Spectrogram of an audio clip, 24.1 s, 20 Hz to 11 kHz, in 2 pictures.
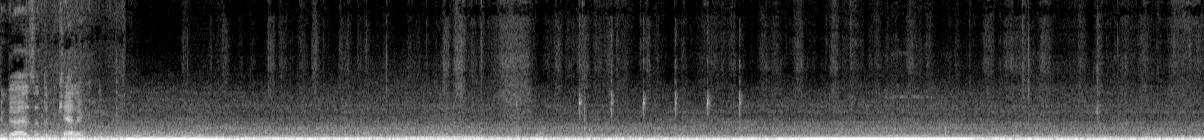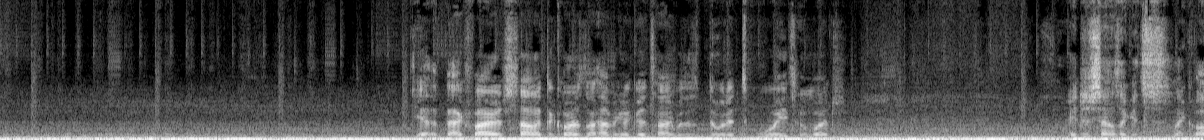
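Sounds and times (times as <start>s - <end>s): car engine running: 0.0s - 1.3s, 18.6s - 24.0s
exhaust pops: 0.0s - 1.3s.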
